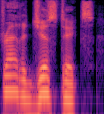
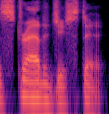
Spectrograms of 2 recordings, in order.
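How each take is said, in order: First: The name ends with a 'jistics' sound. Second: The name ends with a separate 'stick' sound. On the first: The speaker calls it right. "it's pronounced Strategistics" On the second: The speaker calls it wrong. "everybody seems to want to pronounce it Strategy Stick"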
